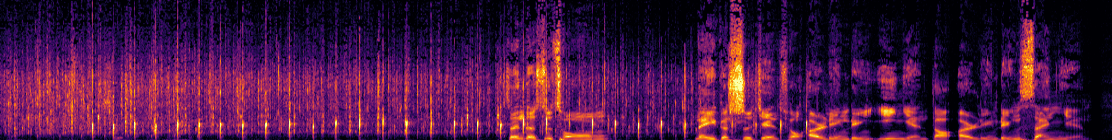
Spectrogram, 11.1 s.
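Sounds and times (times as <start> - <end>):
audience applause: 0.0 - 8.5
speech: 5.1 - 6.2, 6.9 - 11.0.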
